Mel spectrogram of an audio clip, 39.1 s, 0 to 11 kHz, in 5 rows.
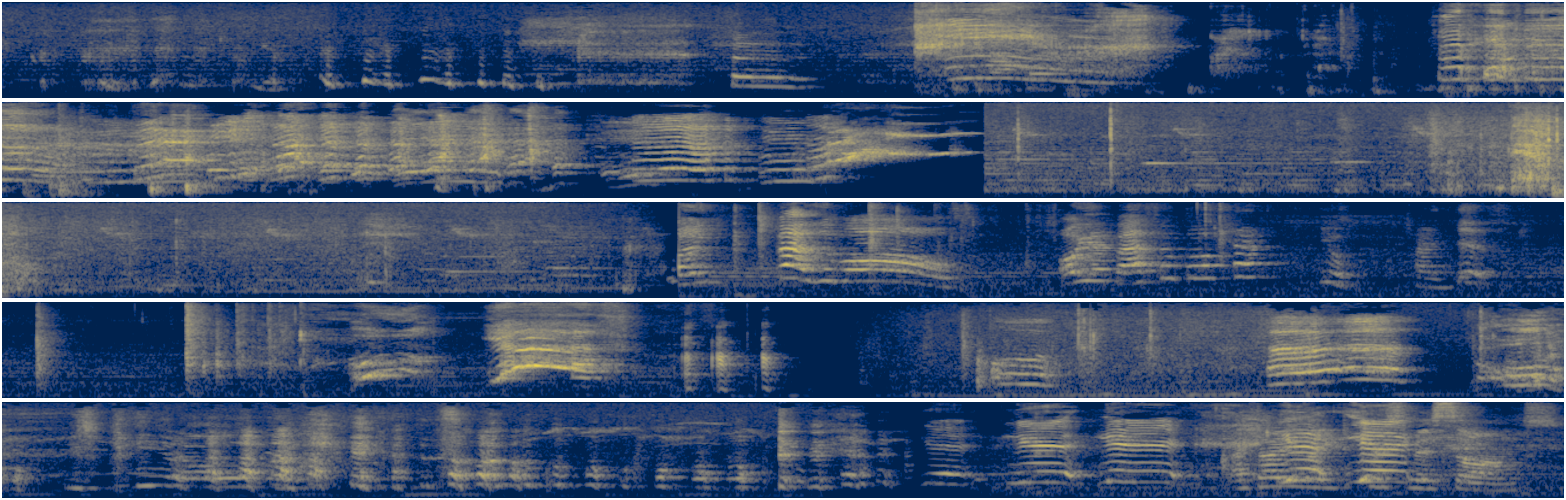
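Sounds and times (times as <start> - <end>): people laughing heartily: 0.1 - 2.8, 31.1 - 35.7
baby laughing: 7.2 - 12.0.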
